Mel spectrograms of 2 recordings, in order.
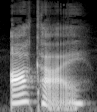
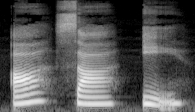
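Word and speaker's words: açaí: espresso espresso Word 30 acai Common mispronunciation akai or assai Correct pronunciation a sa i Three syllables The accent on the final i tells you to stress the last syllable.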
